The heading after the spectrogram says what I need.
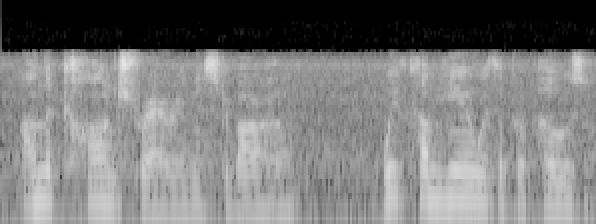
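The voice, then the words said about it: Soft, polite reassuring voice. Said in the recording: “began reassuring Barjo in a soft, polite accent”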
